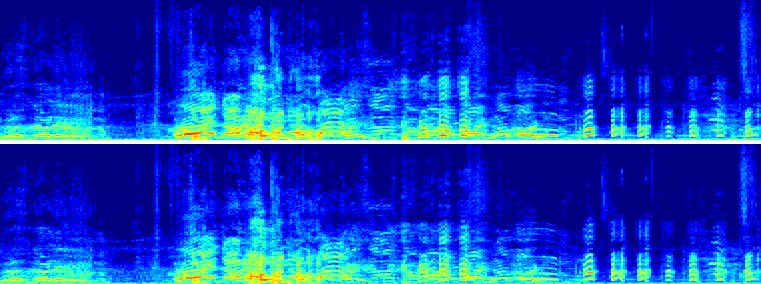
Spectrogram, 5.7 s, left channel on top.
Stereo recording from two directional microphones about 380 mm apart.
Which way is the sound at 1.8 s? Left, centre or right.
Centre.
